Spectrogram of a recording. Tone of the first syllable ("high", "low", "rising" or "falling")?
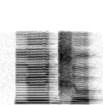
high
